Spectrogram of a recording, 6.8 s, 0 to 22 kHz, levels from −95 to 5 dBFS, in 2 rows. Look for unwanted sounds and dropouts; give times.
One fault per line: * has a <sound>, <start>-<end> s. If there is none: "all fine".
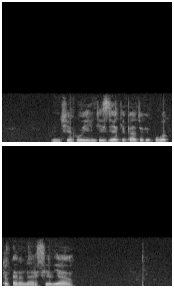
all fine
